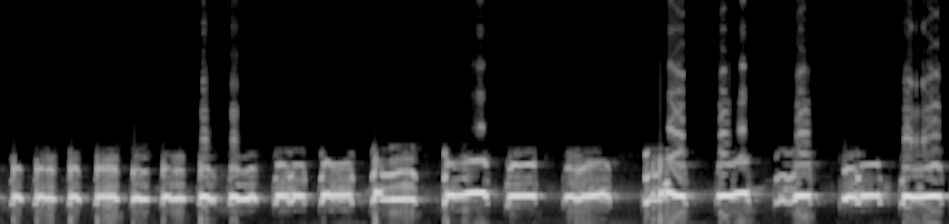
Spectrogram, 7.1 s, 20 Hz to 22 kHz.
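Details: Ospreys at their nest in Barnegat Light, New Jersey, filmed by nest camera on 12 September 2022; a steady run of clear, whistled chirps, roughly two each second, holding an even pitch with slight upward inflections toward the end.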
